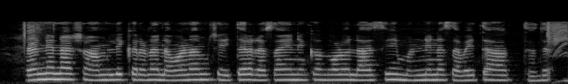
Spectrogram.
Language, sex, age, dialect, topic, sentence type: Kannada, female, 18-24, Central, agriculture, statement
